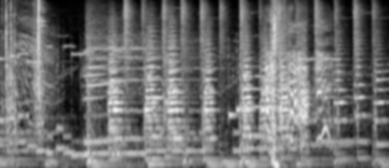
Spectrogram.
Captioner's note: doorbells dings; door opens; Lizbeth laughs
